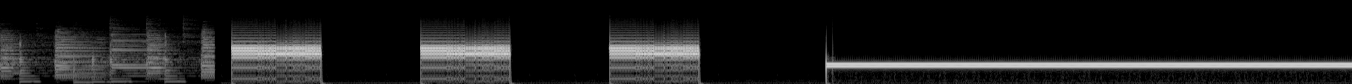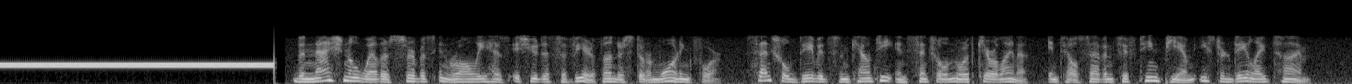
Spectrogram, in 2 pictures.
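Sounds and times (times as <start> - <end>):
music: 0.0 - 2.2.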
